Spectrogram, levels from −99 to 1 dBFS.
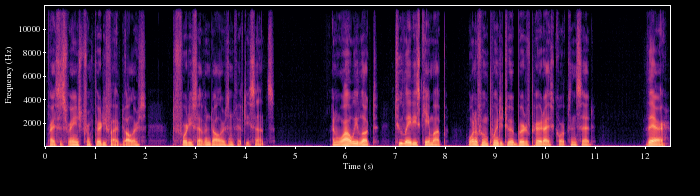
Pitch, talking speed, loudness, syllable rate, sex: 100 Hz, 170 wpm, -20 LUFS, 5.8 syllables/s, male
